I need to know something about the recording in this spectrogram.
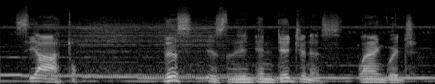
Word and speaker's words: Seattle: People all over the world say Seattle, but in the local language, it's pronounced more like Seattle.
